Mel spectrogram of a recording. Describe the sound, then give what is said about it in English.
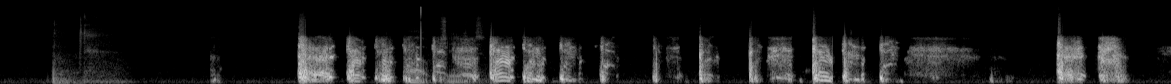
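A man coughs in a long, rapid run of harsh bursts, starting with a throat clear and a short pause, then a dense series of hacking coughs with brief breaks between clusters. “It was a guy coughing.”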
